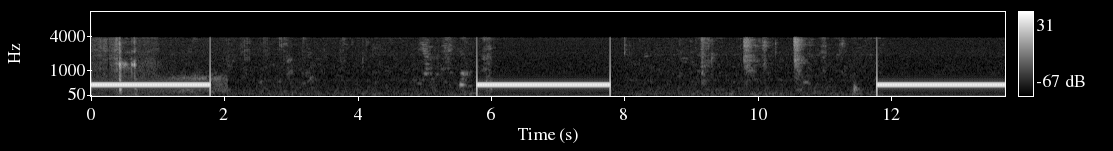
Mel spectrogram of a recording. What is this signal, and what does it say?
Ringback tone (North America), 440 + 480 Hz.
